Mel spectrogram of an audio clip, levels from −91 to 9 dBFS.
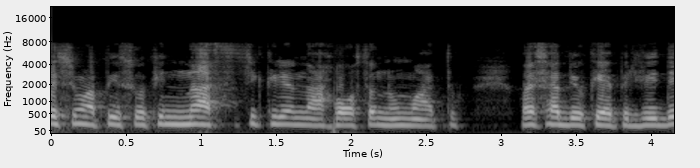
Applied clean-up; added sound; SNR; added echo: neural mask model DeepFilterNet 3.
